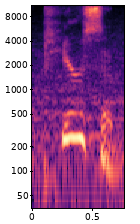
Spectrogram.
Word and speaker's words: Person: out uh that his his last name is spelled as person but it turns out it's pronounced as Pearson which is so unusual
